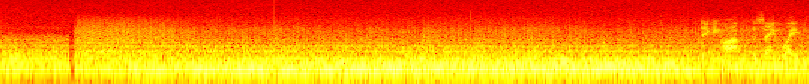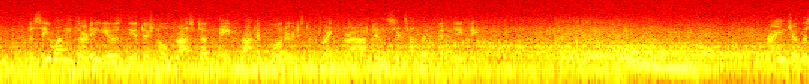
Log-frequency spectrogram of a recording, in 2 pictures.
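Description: Propeller engines of a large plane roar steadily.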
